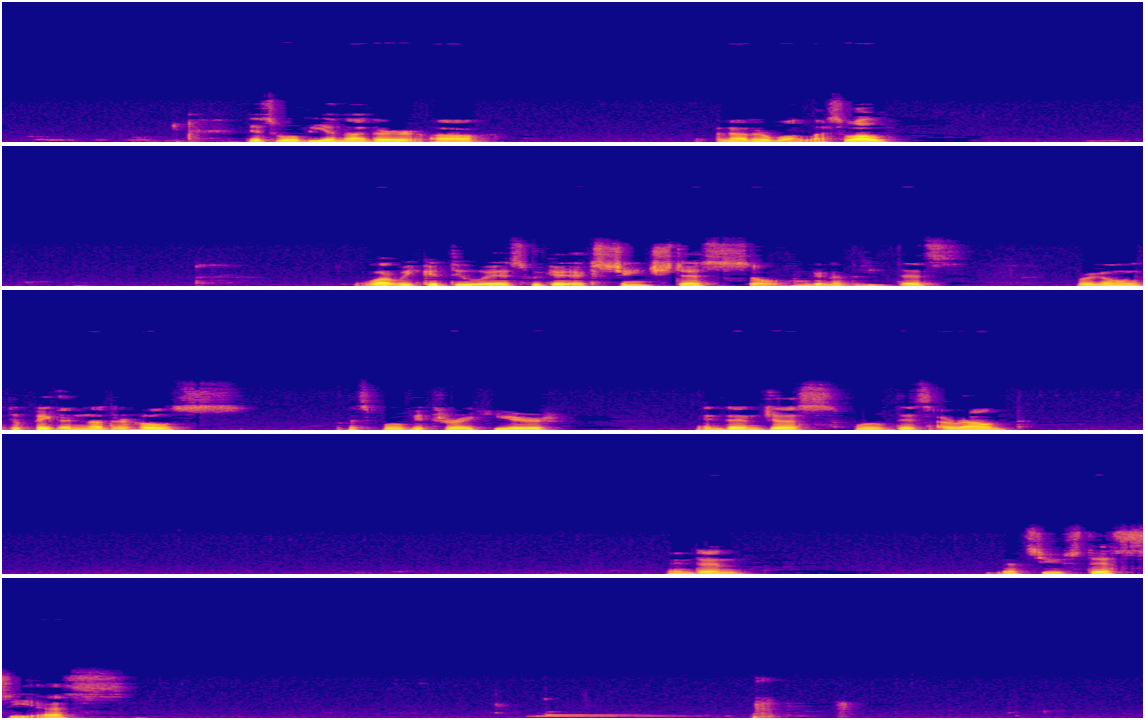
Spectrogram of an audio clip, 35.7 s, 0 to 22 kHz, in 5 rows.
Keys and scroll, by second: 8.1 Escape, 12.0 Delete, 16.7 Escape, 22.5 Escape, 25.0 Escape, 25.2 Escape, 28.1 typing, 31.2-32.0 typing, 34.7 Left.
